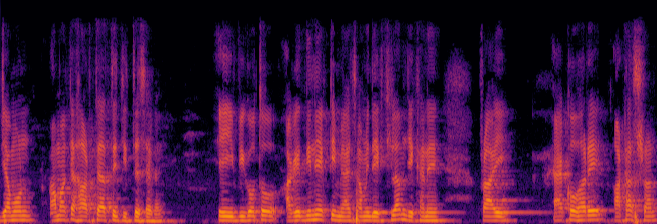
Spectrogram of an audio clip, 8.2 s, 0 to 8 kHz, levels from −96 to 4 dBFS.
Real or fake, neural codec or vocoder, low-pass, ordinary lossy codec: real; none; 7.2 kHz; AAC, 48 kbps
